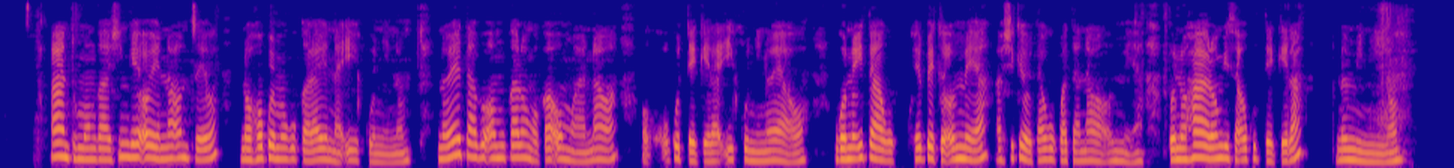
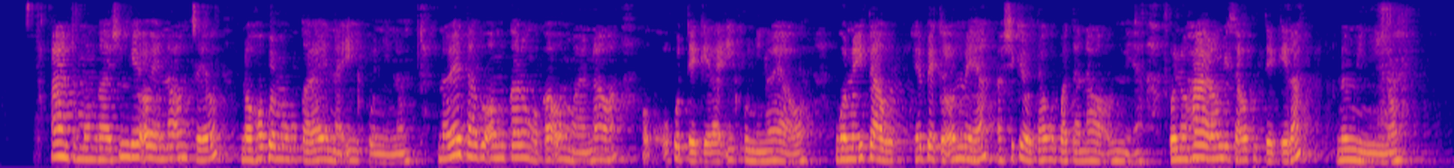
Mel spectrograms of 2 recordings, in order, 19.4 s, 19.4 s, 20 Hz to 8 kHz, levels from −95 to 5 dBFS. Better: first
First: none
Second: room echo; dies away in 0.6 s

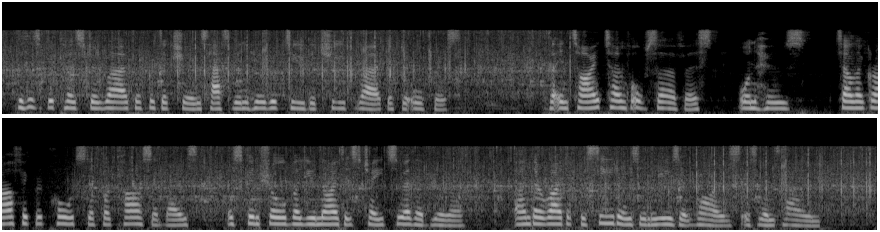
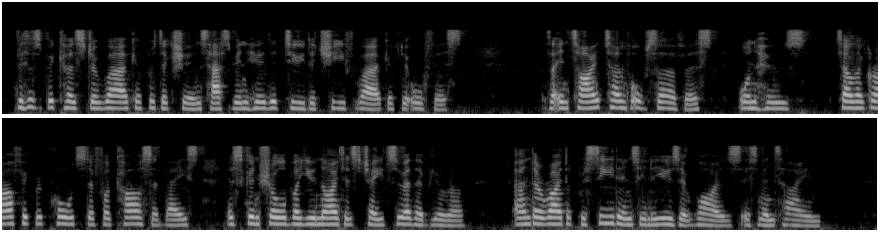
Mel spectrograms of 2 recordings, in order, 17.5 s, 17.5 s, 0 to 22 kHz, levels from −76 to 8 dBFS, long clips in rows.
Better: second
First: background sound (Bicycle); 11 dB below the speech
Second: none

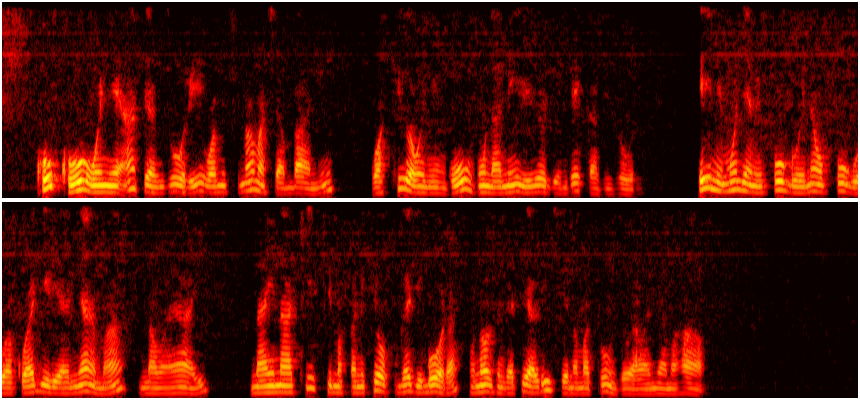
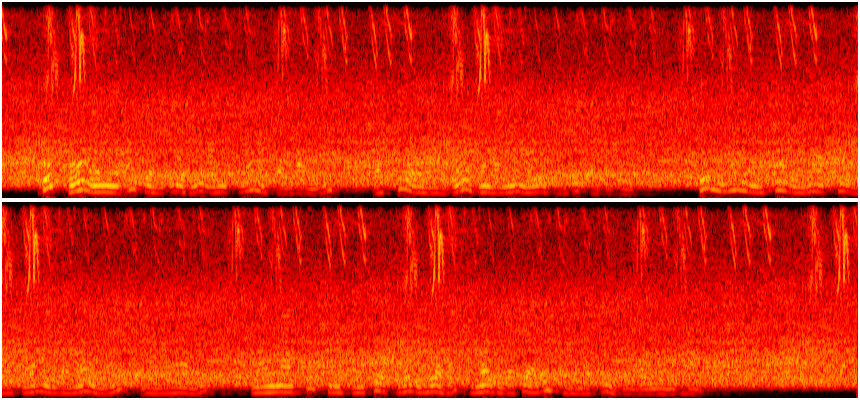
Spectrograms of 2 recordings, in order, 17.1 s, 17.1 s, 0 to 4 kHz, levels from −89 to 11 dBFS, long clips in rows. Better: first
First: none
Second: background sound (Chirp, tweet); 4 dB above the speech // room echo; dies away in 1.3 s

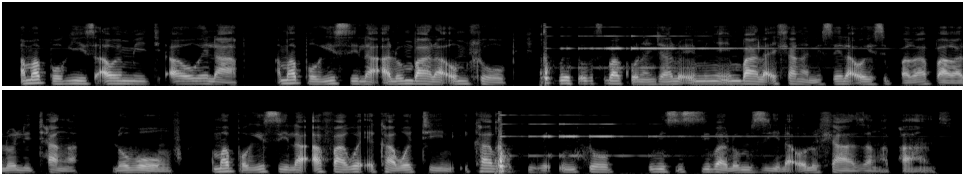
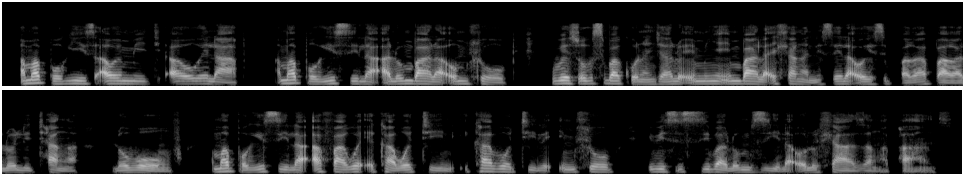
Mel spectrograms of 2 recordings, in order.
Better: second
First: noise reduction (neural mask model RNNoise)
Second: none

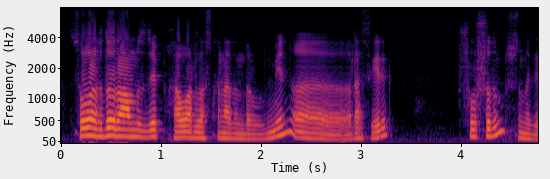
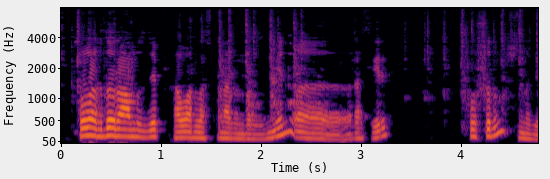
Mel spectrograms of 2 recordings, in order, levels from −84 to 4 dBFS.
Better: first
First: none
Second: noise reduction (classical method Wiener filter)

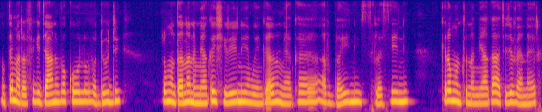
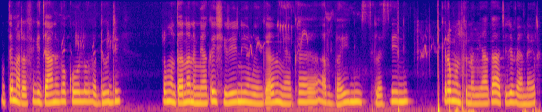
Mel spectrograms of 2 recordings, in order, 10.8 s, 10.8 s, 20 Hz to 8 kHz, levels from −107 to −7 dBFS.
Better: first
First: none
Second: noise reduction (neural mask model DeepFilterNet 3)

